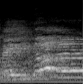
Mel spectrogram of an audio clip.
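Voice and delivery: high, loud call; storybook sister yelling down the hall. Acted. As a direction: holler for your little brother. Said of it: "So she yells".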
